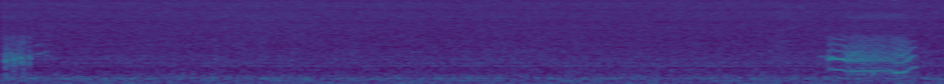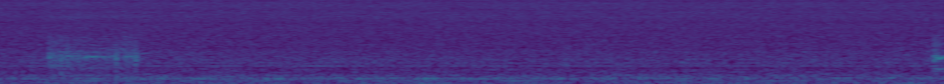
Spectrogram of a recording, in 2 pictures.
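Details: Sleeping deaf Pomeranian Coconut, a tiny female dog: a pair of short breathy snores mid-recording, the first with a faint squeaky whistle, then quiet low household hum.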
